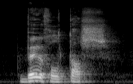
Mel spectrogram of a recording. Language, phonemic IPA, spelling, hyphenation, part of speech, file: Dutch, /ˈbøː.ɣəlˌtɑs/, beugeltas, beu‧gel‧tas, noun, Nl-beugeltas.ogg
- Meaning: buckle bag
